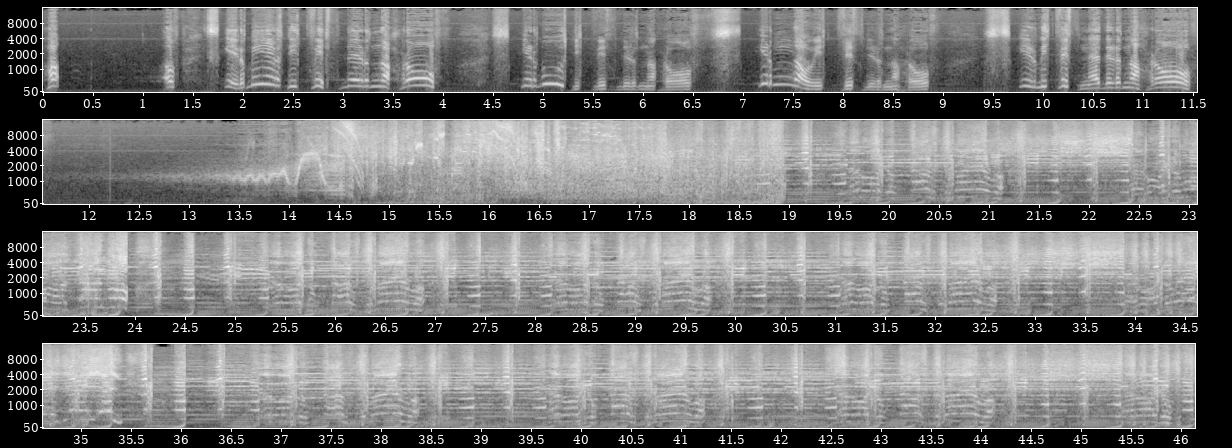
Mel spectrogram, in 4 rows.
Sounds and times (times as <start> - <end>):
Music: 18.4 - 46.1.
